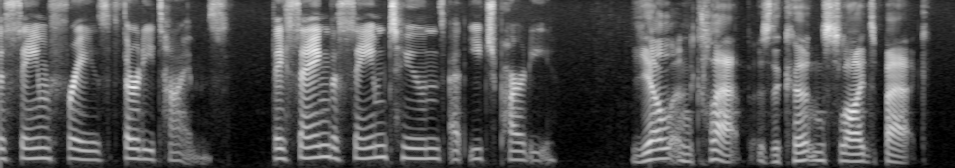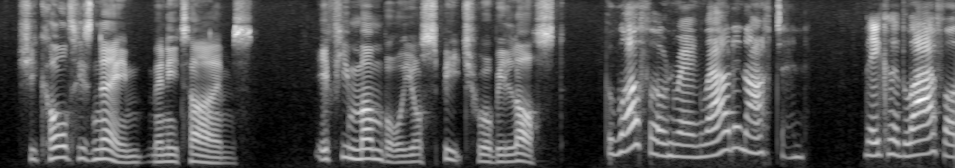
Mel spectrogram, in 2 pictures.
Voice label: mic ideal; focal azurys

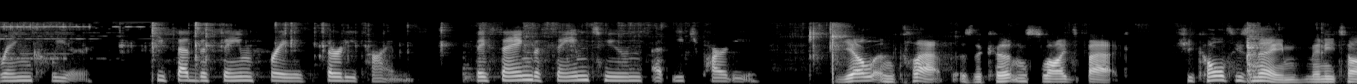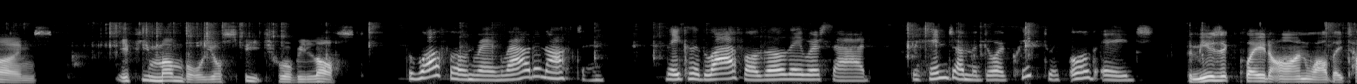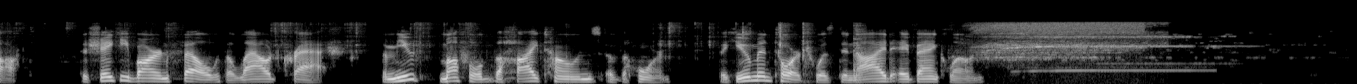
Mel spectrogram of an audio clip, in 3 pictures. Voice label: Office microphone sample; JBL Tune230NC TWS

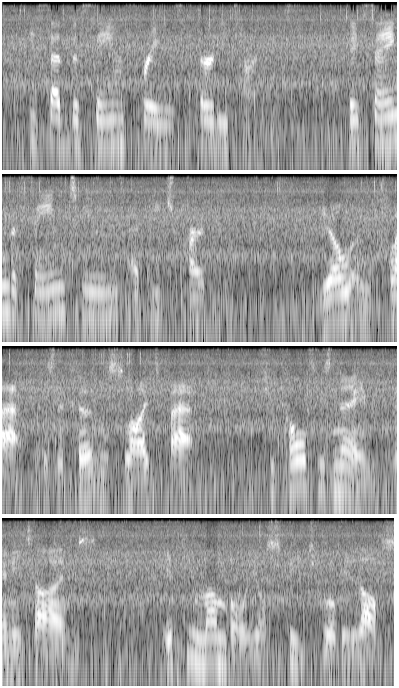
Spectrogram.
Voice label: Jabra Elite 7 Pro Wind microphone sample

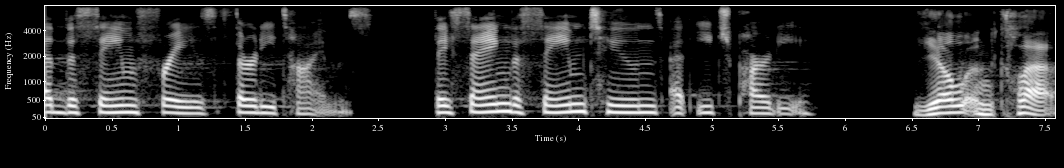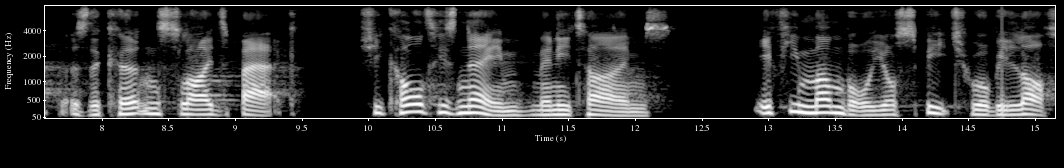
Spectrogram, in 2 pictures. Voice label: Reverb microphone sample; Razer Barracuda X Chroma

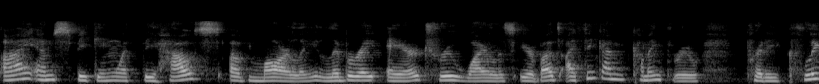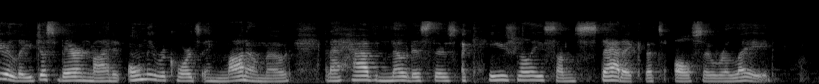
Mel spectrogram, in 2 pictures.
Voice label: House of Marley Liberate Air microphone

